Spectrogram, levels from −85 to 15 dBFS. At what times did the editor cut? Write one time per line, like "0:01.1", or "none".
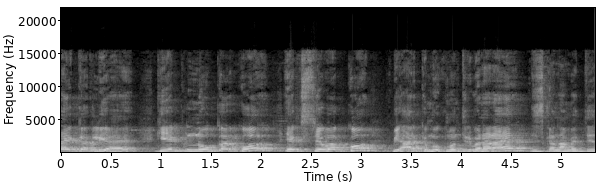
none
